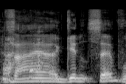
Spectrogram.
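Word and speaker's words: Zvyagintsev: It's obviously his surname's fairly hard to pronounce. Zyagintsev? – That's about right. Zyagintsev will do.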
